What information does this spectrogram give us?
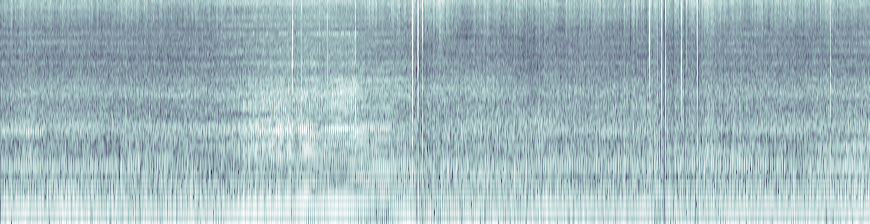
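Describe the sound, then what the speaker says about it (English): Harley-Davidson Softail Street Bob fitted with a rowdy TBR exhaust pipe, a steady deep rumble running at close range with occasional rises in revs and no talk. "the TBR pipe's pretty rowdy on this guy, which matches the rowdiness of the bike"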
